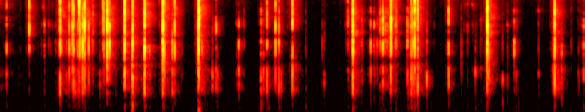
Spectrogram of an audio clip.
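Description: Long matte nails and fingertips scratch and press a small, flat clear plastic bag with crumpled foil inside, making it crinkle. Quiet, crisp crackles come in irregular bursts and scattered single snaps. The sound is bright and thin with no low end, and each crackle stops almost instantly.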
